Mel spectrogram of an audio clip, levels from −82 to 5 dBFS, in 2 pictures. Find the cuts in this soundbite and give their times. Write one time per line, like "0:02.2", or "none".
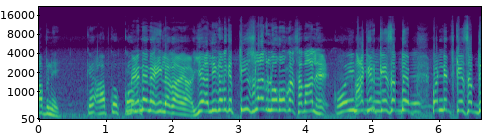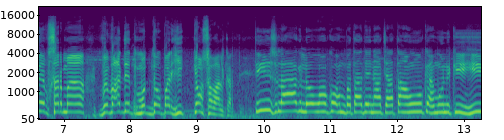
none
